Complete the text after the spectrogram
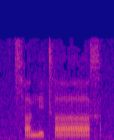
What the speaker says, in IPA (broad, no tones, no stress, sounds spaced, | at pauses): t͡sʰ a ŋ e kʰ aː x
